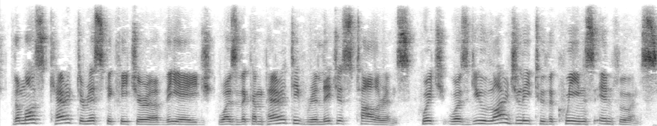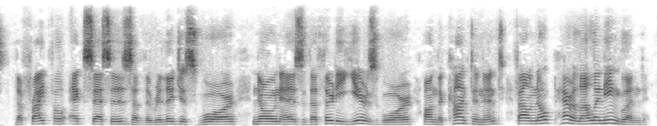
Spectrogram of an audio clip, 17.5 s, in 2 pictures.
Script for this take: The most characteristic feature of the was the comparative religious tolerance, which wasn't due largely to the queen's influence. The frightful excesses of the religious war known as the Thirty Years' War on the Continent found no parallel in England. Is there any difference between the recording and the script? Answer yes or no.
yes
